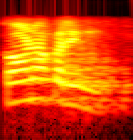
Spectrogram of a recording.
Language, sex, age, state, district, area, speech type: Odia, female, 45-60, Odisha, Sambalpur, rural, conversation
